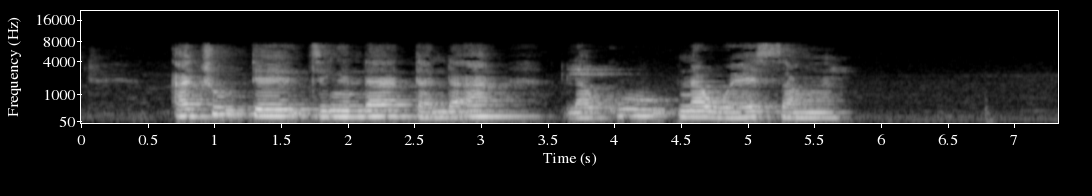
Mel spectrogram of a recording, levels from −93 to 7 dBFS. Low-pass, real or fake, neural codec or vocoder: 7.2 kHz; real; none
